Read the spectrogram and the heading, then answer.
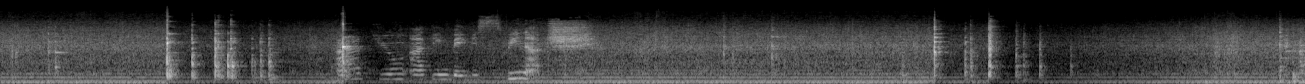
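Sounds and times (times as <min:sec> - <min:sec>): spinach sizzling in a wok: 0:00.0 - 0:13.0
steady low hum: 0:00.0 - 0:13.0.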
